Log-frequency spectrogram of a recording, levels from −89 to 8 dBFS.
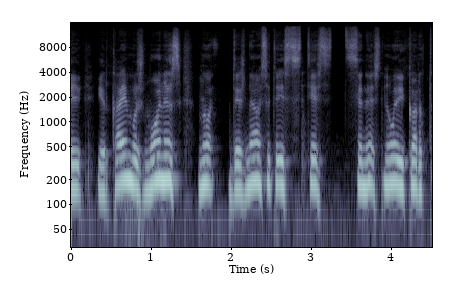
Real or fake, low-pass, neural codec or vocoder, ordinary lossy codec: fake; 14.4 kHz; codec, 44.1 kHz, 2.6 kbps, SNAC; MP3, 96 kbps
